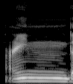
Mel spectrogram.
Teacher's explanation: عند اخفا کا قاعدہ ہو رہا ہے، غنہ کر کے پڑھیں گے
